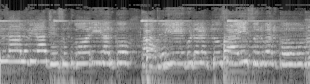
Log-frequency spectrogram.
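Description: Indian song: a high female voice sings a melody over instrumental backing, with a brief break in the sound a little under three seconds in.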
